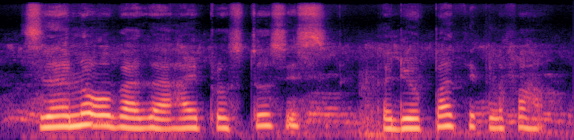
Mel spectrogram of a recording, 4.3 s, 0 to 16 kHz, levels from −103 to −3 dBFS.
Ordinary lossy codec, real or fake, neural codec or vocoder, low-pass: AAC, 96 kbps; fake; vocoder, 44.1 kHz, 128 mel bands, Pupu-Vocoder; 14.4 kHz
